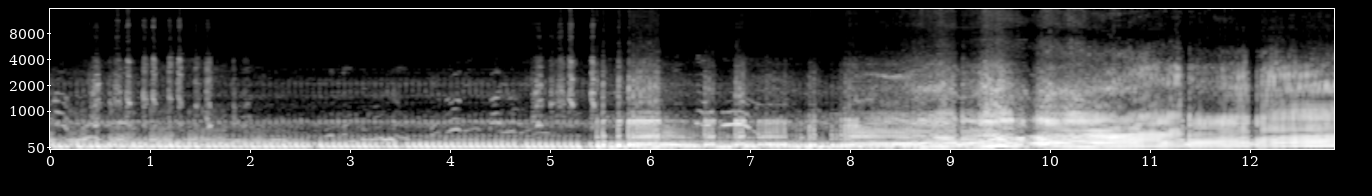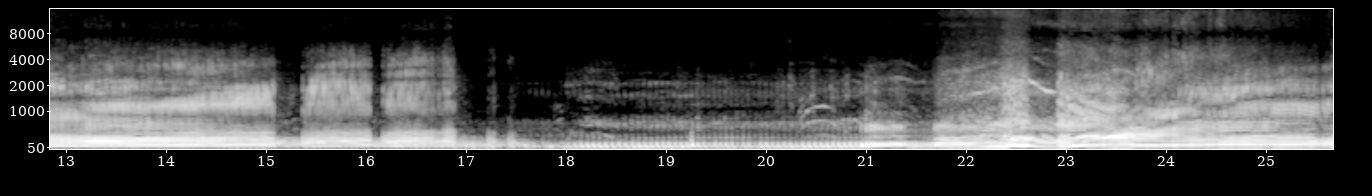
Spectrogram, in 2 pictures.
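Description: A trail motorcycle engine revs and strains uphill at close range on a dirt trail in Ceará, pitch rising and falling repeatedly, with clatter and scraping mixed in and people talking over it.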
